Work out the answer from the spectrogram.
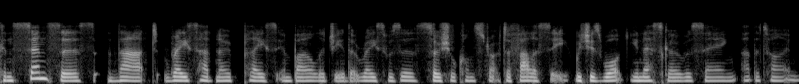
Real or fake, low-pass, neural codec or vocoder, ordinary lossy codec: fake; 7.2 kHz; codec, 16 kHz in and 24 kHz out, 1 kbps, XY-Tokenizer; AAC, 48 kbps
